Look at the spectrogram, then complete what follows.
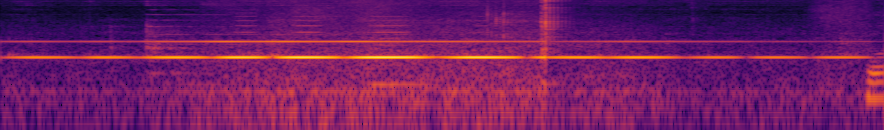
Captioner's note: female voice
